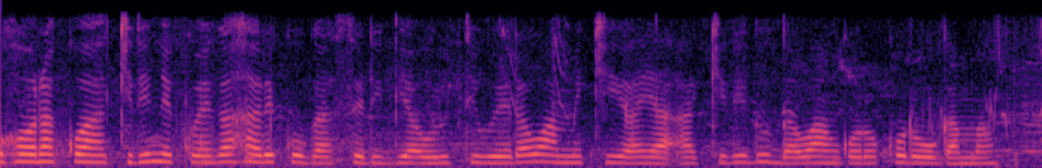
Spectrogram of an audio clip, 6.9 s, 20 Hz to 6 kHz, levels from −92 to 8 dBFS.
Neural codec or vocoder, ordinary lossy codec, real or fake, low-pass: none; none; real; 5.4 kHz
